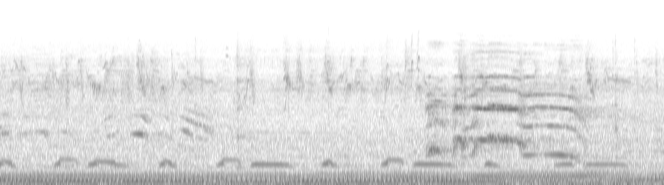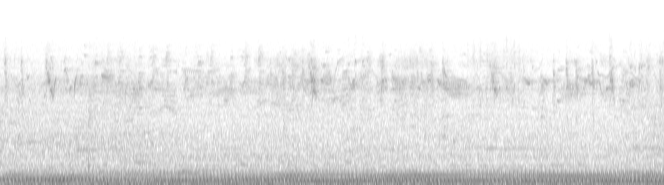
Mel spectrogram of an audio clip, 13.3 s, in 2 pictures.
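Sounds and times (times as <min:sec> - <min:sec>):
faint bird twittering: 0:00.0 - 0:13.2
steady low engine drone: 0:00.0 - 0:13.2
rooster crowing: 0:04.2 - 0:06.3.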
